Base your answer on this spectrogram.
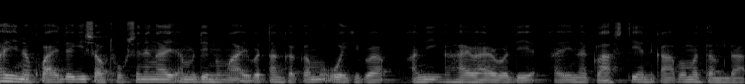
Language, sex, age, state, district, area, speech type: Manipuri, male, 30-45, Manipur, Thoubal, rural, spontaneous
